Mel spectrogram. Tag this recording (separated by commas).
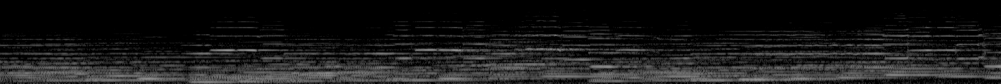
Music, Musical instrument, fiddle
